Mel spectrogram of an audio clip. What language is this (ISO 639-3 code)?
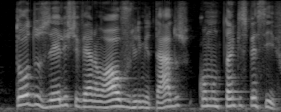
por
